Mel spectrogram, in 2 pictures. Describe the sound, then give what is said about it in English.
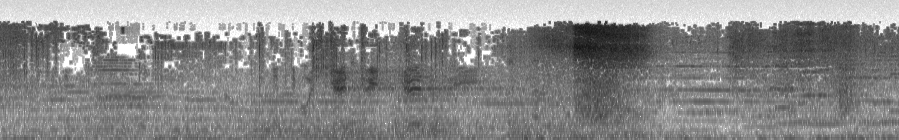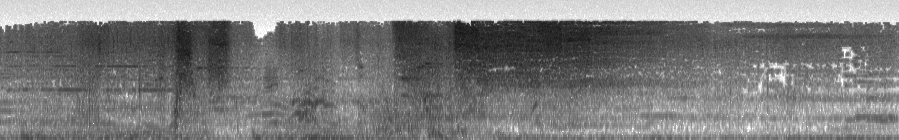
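Asps hiss in repeated bursts over a dense, busy wash of orchestral music and rumbling commotion, with voices mixed in and the hissing rising sharply at a couple of moments. “You got the snakes in your office”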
